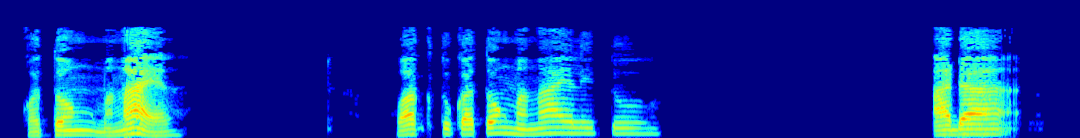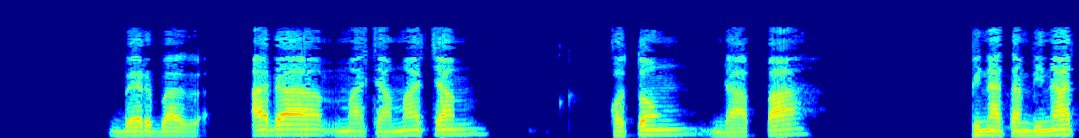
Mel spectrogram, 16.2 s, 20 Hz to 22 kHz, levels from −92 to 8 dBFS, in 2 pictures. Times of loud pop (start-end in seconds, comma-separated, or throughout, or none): none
